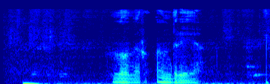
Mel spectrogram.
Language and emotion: Russian, neutral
